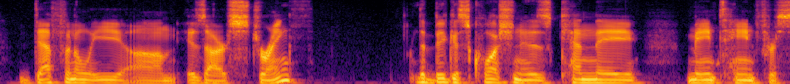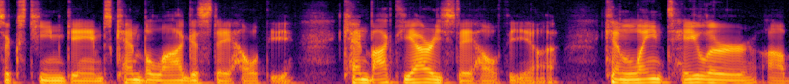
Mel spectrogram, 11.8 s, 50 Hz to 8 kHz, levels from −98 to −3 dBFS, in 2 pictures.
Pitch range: 95-110 Hz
